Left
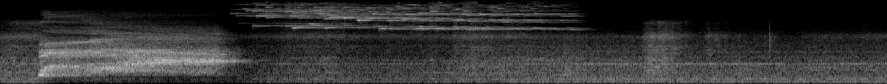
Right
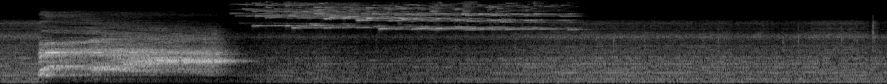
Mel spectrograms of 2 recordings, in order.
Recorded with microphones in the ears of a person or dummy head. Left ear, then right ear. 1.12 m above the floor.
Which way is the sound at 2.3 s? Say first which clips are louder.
Right 1 dB; 60° right (ahead or behind).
